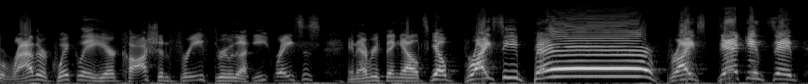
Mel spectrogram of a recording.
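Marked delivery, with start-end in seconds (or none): 4.3-8.0 long, stretched high shout of the name; calling out. Real, not acted. Streamer hyping a viewer's star donation, drawn-out high shout. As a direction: hail him across the room, slow and loud.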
